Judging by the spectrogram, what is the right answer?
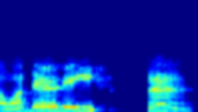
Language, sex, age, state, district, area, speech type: Bengali, female, 60+, West Bengal, Darjeeling, urban, conversation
